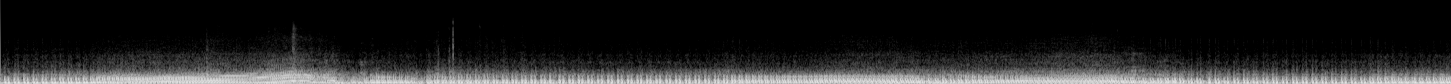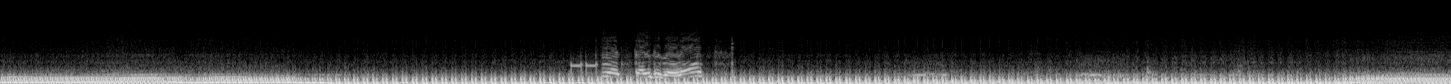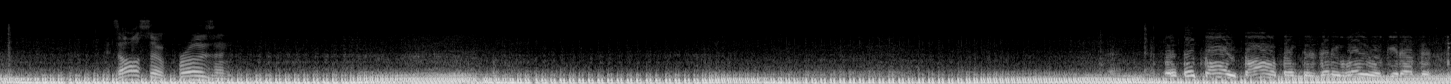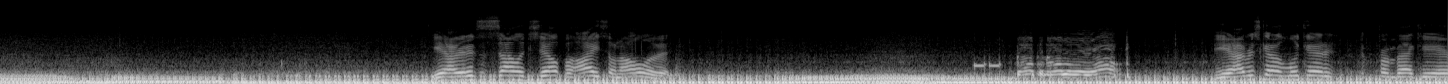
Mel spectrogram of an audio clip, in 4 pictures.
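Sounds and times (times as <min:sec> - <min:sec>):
off-road vehicle engine revving: 0:00.0 - 0:58.0
brief voices: 0:23.6 - 0:24.1, 0:53.3 - 0:54.9.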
